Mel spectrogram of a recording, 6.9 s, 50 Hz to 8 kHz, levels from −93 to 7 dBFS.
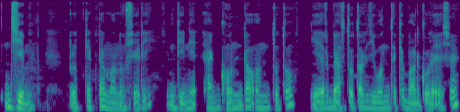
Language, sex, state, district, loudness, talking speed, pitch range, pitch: Bengali, male, West Bengal, Kolkata, -33 LUFS, 120 wpm, 115-145 Hz, 125 Hz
